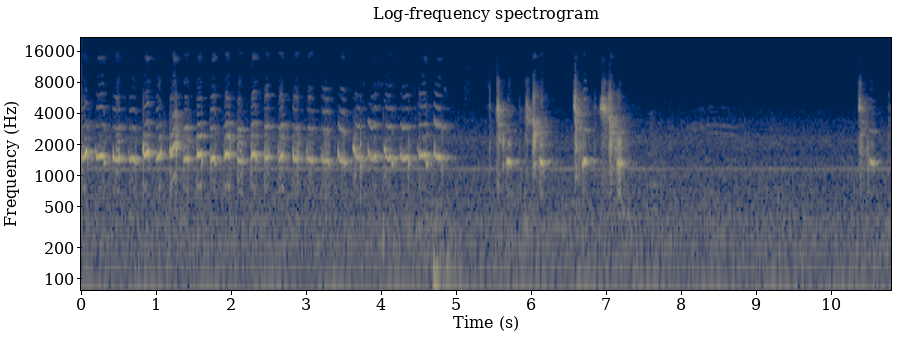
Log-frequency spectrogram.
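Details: Evening singing from a pet cockatiel: fast rows of harsh chirps over a steady whistled note, about 160 per minute for five seconds, then sparser buzzy notes each ending in a short whistle, a steady faint tone underneath.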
